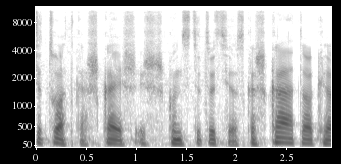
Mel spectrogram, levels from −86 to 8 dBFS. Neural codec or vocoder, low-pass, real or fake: none; 10.8 kHz; real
